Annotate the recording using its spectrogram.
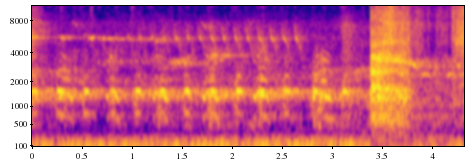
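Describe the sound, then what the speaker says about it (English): Repeated honking calls from several Canada geese, fairly close, over a low steady rumble, with a louder burst near the end. "Canadian geese."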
